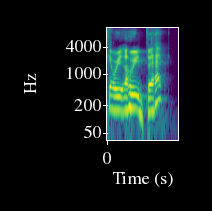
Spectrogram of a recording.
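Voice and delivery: ordinary delivery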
